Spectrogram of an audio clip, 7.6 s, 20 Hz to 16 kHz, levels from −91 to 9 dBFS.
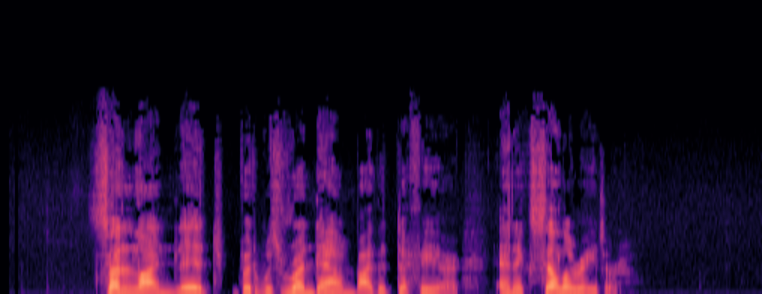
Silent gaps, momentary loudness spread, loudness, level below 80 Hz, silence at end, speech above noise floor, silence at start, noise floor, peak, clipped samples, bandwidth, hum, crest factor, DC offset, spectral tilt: none; 18 LU; -22 LUFS; -66 dBFS; 1.45 s; 50 dB; 0.95 s; -72 dBFS; 0 dBFS; under 0.1%; 10.5 kHz; none; 24 dB; under 0.1%; -5 dB/octave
